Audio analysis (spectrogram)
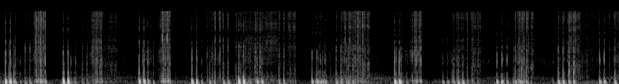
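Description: A fingernail scratches and rubs across the surface of a solid, rectangular black foam block held close to the mic. Quick, dry scratching bursts repeat in an uneven rhythm, each with a soft, muffled low thump and a brief bright scrape that dies away at once.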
